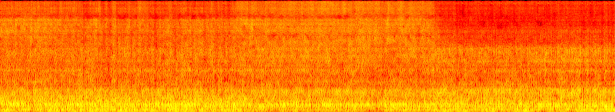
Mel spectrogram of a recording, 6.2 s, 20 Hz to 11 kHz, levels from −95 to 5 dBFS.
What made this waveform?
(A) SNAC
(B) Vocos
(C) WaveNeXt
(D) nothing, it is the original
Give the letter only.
C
